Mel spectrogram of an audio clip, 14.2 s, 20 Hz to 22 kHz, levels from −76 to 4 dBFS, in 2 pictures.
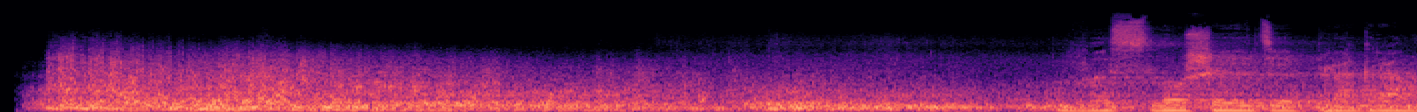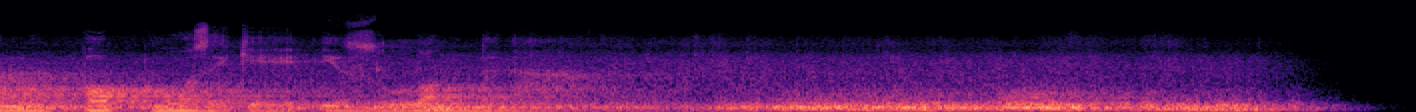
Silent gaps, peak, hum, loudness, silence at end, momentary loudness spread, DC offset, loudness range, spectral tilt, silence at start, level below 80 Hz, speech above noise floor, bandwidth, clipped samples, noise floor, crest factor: none; -2 dBFS; none; -18 LUFS; 0.4 s; 10 LU; 0.3%; 6 LU; -7.5 dB/octave; 0.1 s; -30 dBFS; 26 dB; 11 kHz; under 0.1%; -44 dBFS; 16 dB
